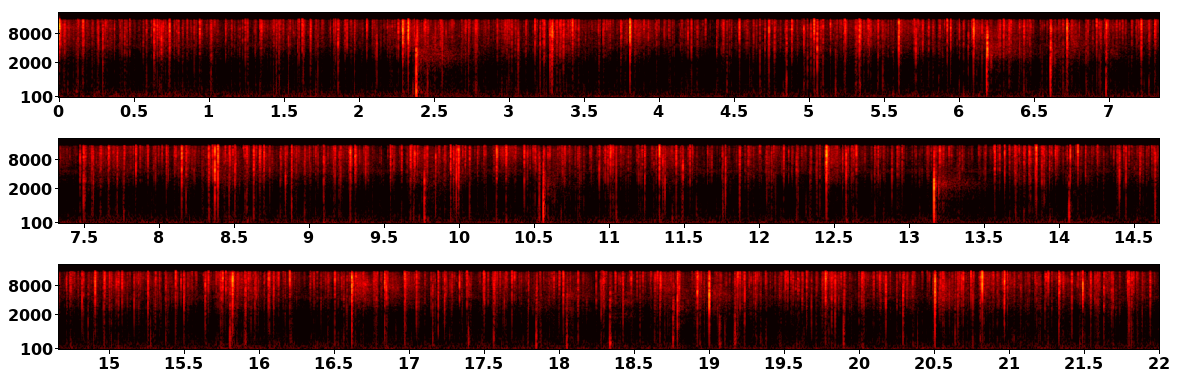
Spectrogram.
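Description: Crackling campfire: irregular sharp pops and crackles over a faint low hiss.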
